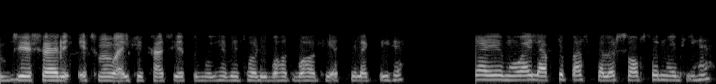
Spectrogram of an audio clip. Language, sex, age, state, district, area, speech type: Hindi, male, 60+, Uttar Pradesh, Sonbhadra, rural, conversation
